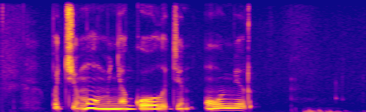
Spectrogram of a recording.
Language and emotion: Russian, sad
